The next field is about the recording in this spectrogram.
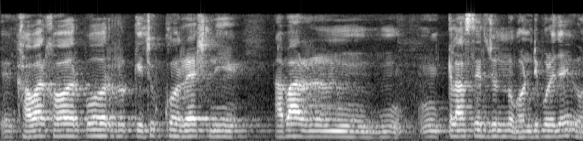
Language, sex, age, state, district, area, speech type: Bengali, male, 18-30, West Bengal, Purulia, urban, spontaneous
